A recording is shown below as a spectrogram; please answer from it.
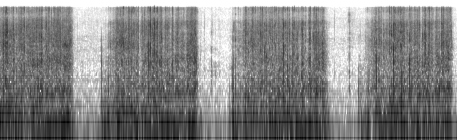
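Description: A small blue Coach handbag in signature jacquard fabric, with a leather handle and a hollow, structured body, is held close against the mic and scratched and tapped with long acrylic nails. The result is a continuous dense, rustling scratch with a deep, low-heavy body. It drops to near-silence in three brief pauses.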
